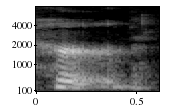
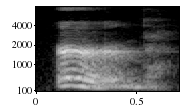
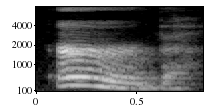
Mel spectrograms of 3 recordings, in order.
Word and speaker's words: herb: the british actually use herb but for americans the h is silent herb let's try it together herb herb i like to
